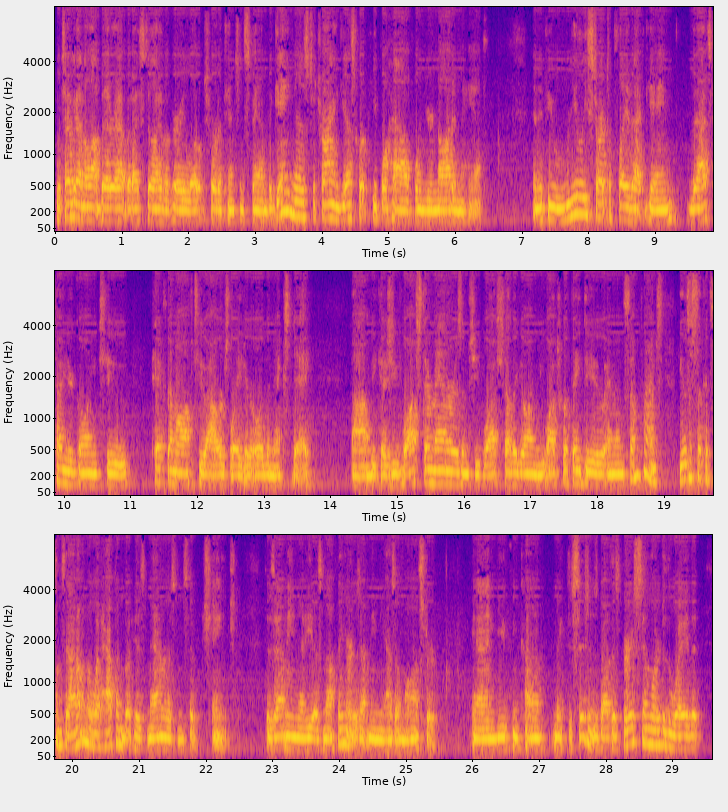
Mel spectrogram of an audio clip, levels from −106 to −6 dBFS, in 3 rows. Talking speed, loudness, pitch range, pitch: 250 wpm, -21 LUFS, 105-155 Hz, 115 Hz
